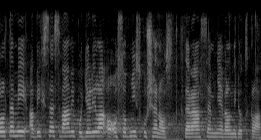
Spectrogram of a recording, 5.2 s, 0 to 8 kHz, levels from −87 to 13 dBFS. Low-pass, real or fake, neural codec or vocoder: 7.2 kHz; real; none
